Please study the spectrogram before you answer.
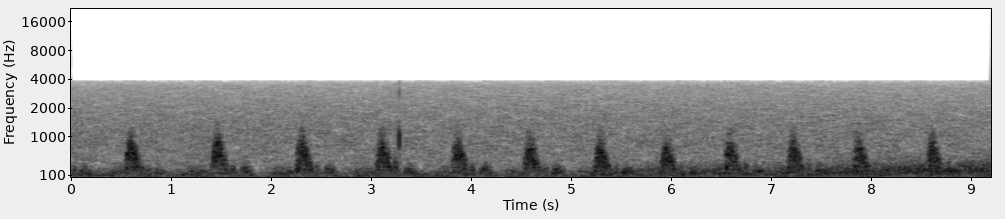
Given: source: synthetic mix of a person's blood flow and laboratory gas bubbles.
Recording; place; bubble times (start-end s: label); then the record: Doppler ultrasound of blood flow; subclavian vein
3.22-3.32 s: bubbles
From the record:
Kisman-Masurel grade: 113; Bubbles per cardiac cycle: 1 to 2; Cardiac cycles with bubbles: 1 to 10%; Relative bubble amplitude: loud (0.450 to 0.775); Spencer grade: 1 (occasional bubble signal discernible with the cardiac motion signal, with majority of cardiac periods free of bubbles); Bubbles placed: anywhere in the cardiac cycle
